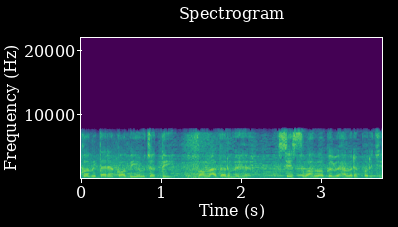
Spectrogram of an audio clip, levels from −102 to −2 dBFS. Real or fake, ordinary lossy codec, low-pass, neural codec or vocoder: real; Opus, 24 kbps; 7.2 kHz; none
